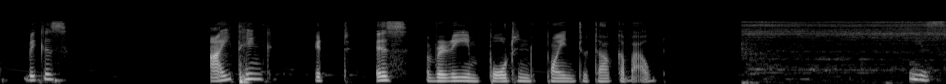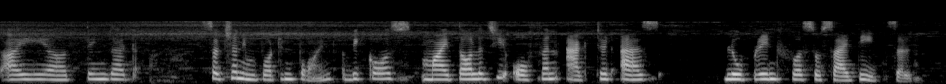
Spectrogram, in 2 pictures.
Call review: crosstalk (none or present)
none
